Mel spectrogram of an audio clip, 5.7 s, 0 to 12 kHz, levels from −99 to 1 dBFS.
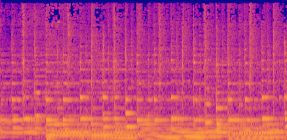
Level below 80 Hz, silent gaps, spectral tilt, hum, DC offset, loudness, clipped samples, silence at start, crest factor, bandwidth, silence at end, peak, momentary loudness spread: -34 dBFS; none; -5 dB/octave; none; under 0.1%; -23 LUFS; under 0.1%; 0 s; 14 dB; 11.5 kHz; 0 s; -8 dBFS; 2 LU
